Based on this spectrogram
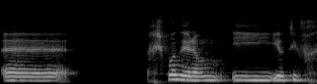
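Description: Pitched medium, a woman's voice has a dark, mellow tone. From Portugal, Sintra. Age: 30s. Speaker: widow and former wedding planner. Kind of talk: interview. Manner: halting.

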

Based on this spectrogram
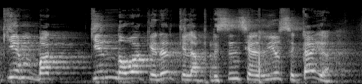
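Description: A man's raised, projected voice sits at an extremely high pitch, with audible room echo and noticeable background noise. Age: 30s. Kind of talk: devotional conversation.

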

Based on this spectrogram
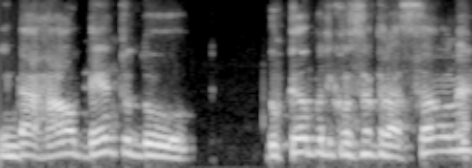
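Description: This man's voice sits high, with ordinary pitch variation. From Brazil. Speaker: show host and musician. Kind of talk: casual chat. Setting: live stream video call.

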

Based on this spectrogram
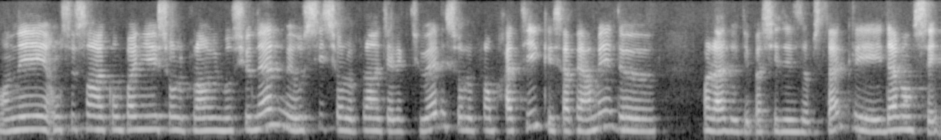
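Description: A plain, everyday voice from a woman, fairly high-pitched and moderately paced. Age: 60s. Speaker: retired restaurant worker. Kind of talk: interview. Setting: at her home.

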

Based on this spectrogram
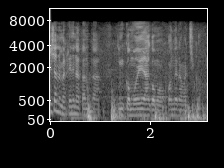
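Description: Noticeable background noise and audible room echo surround the speech. The woman talks very fast. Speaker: podcast co-host. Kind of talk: casual chat.

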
